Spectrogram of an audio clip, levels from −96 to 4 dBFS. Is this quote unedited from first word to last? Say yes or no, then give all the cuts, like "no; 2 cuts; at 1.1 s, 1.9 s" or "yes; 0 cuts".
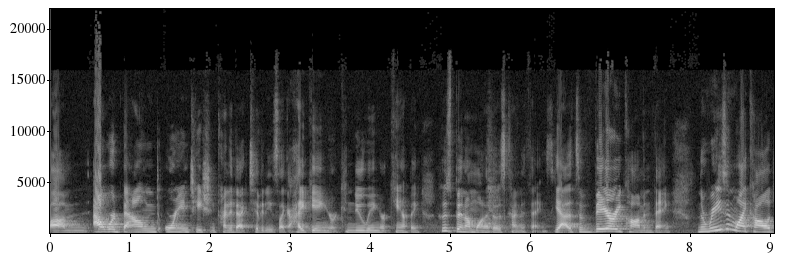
yes; 0 cuts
